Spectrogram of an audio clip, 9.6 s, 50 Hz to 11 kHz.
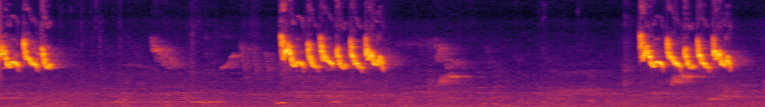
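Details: Captive white-eye being trained to sing for the 2021 new year, giving three bursts of five or six high, quick downslurred whistled notes about four seconds apart, softer thin notes between bursts.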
